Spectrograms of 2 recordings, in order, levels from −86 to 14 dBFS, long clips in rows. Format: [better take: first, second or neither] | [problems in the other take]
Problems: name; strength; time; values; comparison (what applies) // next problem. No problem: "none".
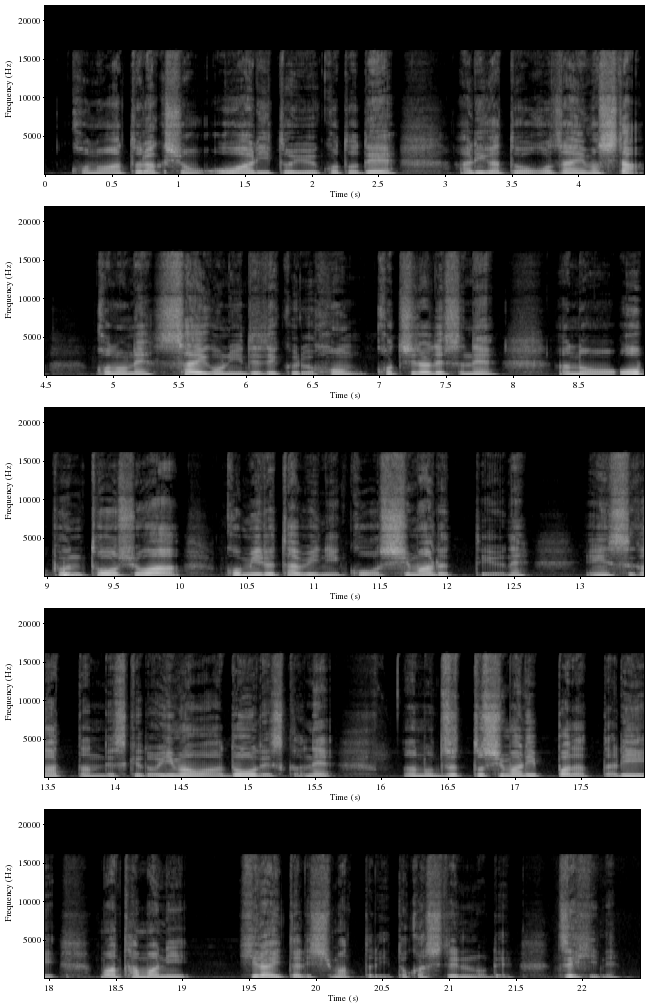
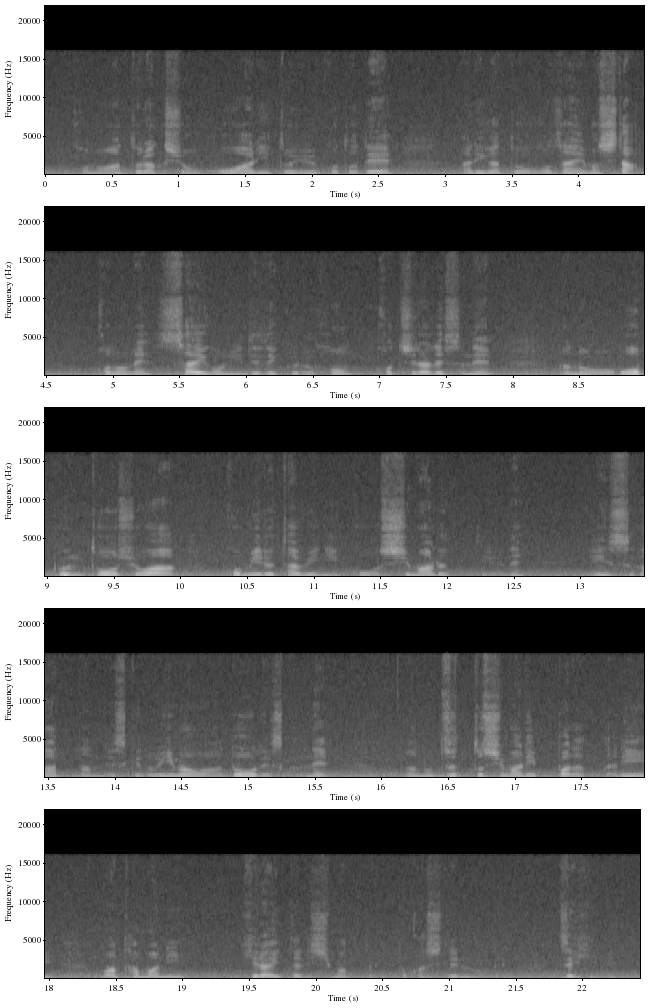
first | hiss; loud; throughout; 10 dB below the speech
